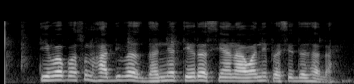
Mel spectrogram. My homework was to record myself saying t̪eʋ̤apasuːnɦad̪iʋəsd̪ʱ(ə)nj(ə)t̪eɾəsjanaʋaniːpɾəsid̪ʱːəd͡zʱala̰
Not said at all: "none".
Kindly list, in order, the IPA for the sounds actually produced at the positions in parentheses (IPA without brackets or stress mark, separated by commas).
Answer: ə, ə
